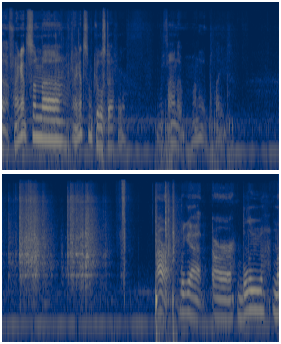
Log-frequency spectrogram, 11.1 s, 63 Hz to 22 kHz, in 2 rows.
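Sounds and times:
steady low hum: 0:00.0 - 0:11.0
objects rustling and clattering: 0:05.5 - 0:08.0.

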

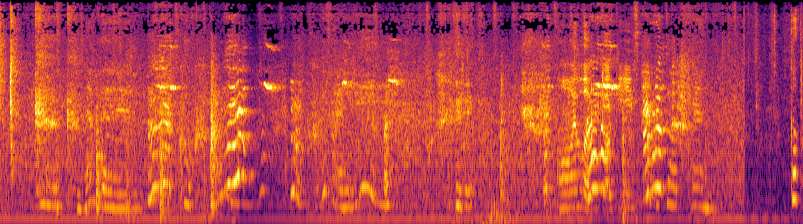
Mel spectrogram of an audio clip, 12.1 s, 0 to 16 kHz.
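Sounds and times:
dog whining: 0:02.2 - 0:06.4, 0:08.0 - 0:10.6.

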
